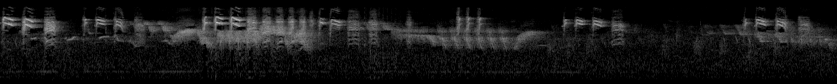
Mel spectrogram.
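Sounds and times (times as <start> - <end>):
Eurasian blue tit Cyanistes caeruleus calling: 0.0 - 8.3.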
